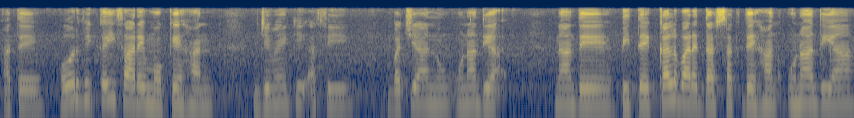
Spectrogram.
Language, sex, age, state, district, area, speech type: Punjabi, male, 18-30, Punjab, Gurdaspur, urban, spontaneous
